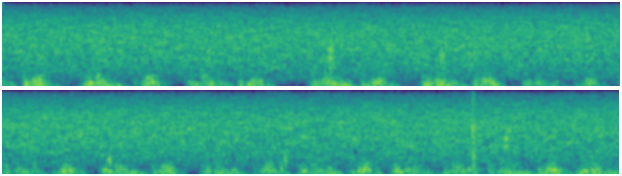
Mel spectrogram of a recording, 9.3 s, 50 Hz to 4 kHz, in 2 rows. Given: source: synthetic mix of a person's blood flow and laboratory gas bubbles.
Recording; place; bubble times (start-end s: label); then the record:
Doppler ultrasound of blood flow; precordium
4.86-4.91 s: bubbles
5.40-5.48 s: bubbles
6.59-6.80 s: bubbles
8.09-8.26 s: bubbles
From the record:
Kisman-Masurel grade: 122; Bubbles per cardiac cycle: 1 to 2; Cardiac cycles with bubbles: 10 to 50%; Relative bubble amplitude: moderate (0.250 to 0.450); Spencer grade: 2 (many but less than half of the cardiac periods contain bubble signals, singularly or in groups); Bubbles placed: anywhere in the cardiac cycle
